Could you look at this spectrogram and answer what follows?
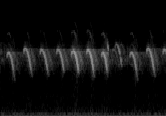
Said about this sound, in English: Bet you can't hit that bird from here. Are you crazy? I don't want to shoot a stupid bird.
